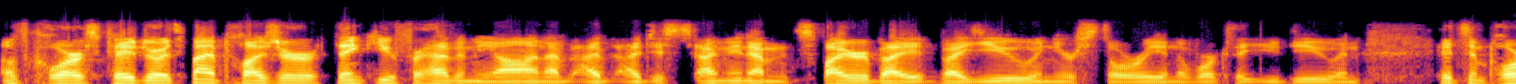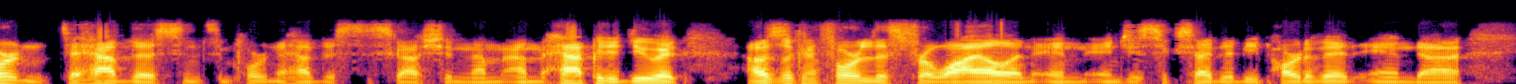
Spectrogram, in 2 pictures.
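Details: Adult man, keynote and motivational speaker, who has stuttered his whole life; stuttering.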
